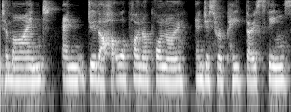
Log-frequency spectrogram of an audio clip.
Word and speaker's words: Ho'oponopono: So if you look it up and just Google, even if you can't spell it, Ho'oponopono is kind of how you say it in Australian, Opono.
